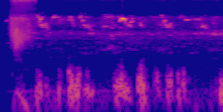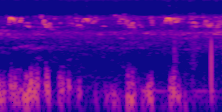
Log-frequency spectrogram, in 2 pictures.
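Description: Small birds chirping in quick, scattered calls, over irregular low rumbling gusts that are louder than the birdsong.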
